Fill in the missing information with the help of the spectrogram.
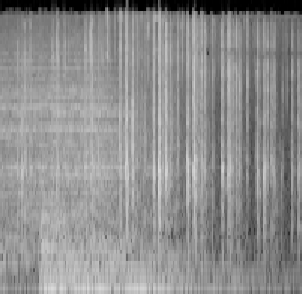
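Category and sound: animal, horse hooves galloping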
